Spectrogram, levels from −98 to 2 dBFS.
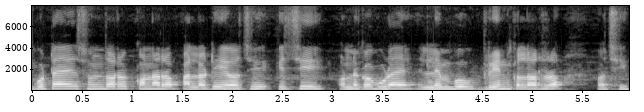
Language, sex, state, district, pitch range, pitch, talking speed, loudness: Odia, male, Odisha, Malkangiri, 180-195 Hz, 185 Hz, 140 wpm, -15 LUFS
